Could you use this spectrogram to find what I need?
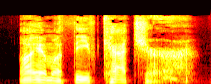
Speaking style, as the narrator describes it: the man growled

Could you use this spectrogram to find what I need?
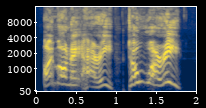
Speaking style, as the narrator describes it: Hagrid yelled

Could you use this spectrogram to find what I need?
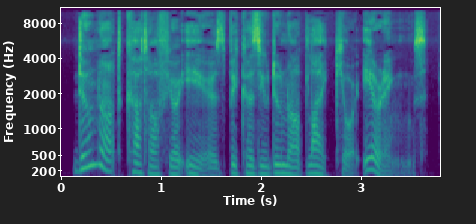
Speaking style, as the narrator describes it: she muttered

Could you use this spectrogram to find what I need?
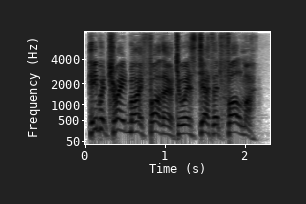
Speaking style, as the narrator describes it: Bornhold shouted

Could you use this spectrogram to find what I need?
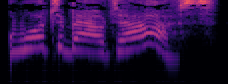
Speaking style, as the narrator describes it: screamed Agatha

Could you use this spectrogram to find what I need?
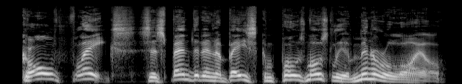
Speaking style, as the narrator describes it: the pilot yelled back

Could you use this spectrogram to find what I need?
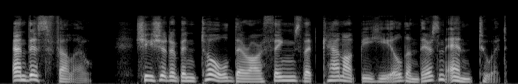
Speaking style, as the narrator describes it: Romanda said firmly

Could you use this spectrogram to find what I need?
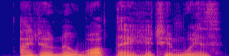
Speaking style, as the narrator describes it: said Luna sadly

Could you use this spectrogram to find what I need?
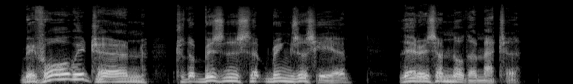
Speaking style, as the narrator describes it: he said solemnly

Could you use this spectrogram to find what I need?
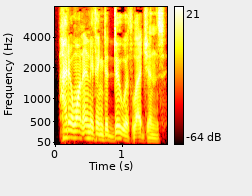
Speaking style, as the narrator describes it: he said sharply

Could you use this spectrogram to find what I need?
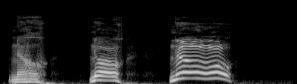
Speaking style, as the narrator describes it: He shrieked then, the sound dwindling away without losing intensity, as though the screamer had been yanked into unimaginably far distance

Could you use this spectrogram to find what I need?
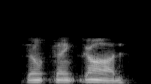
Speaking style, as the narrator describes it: Hamilton reminded him dryly

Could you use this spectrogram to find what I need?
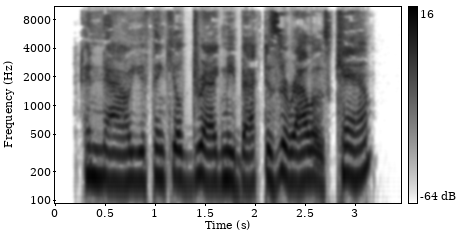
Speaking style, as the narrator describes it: sneered

